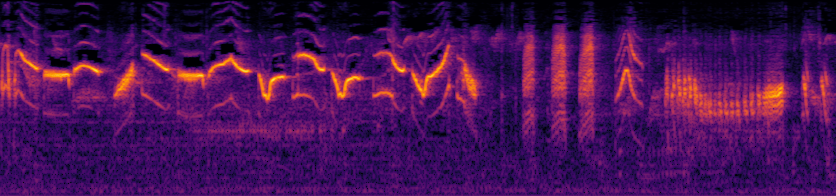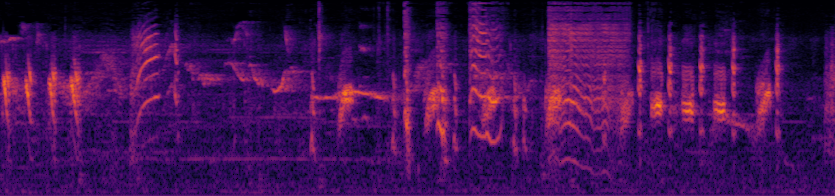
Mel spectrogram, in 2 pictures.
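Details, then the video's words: Chinese hwamei singing a varied song as a training model for other birds: fast looping whistles at first, then sharp clicks, buzzy notes and scattered whistled phrases. "Luyện chú chim họa mi hót hay"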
